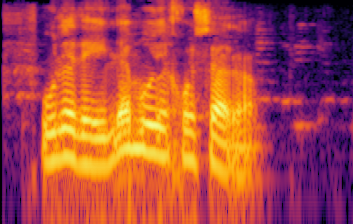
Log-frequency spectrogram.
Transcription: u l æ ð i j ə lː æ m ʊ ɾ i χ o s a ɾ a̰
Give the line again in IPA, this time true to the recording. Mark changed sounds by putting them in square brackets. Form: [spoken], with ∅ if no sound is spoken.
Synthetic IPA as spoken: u l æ ð [æ] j ə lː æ m ʊ ɾ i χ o s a ɾ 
